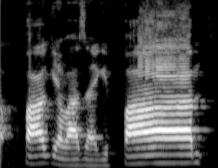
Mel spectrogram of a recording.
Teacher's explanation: یہ جو فا ہے نا یہ ہمارے ہونٹوں سے ادا ہوگا، جو دانت ہے نا نیچے والے ہونٹ کے تھوڑے سے اوپر آئیں گے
